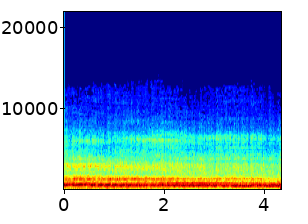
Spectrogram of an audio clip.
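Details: Mercedes B-Class Electric Drive (Tesla-sourced drivetrain), on-road recording: a steady mid-pitched hum rides over the road noise and drops in pitch as the car slows, pointing to worn reduction gearbox bearings, compared against a same-mileage car that is silent.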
